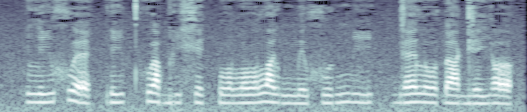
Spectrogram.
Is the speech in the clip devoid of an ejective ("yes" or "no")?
yes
